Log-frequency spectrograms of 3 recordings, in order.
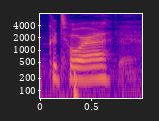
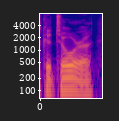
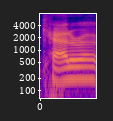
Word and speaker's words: Keturah: KK stands for Keturah.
